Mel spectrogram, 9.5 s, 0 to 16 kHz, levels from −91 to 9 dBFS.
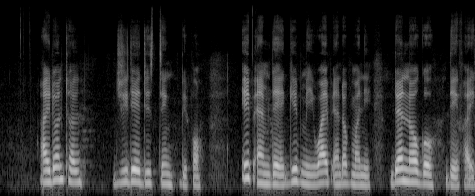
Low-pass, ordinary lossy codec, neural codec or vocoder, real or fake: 14.4 kHz; none; codec, 44.1 kHz, 7.8 kbps, DAC; fake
